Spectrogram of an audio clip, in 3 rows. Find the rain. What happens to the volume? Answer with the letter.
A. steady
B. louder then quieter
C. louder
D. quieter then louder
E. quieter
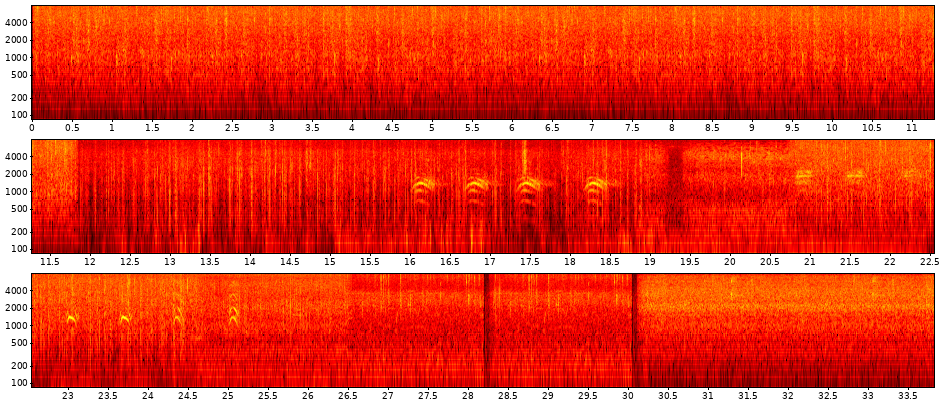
A.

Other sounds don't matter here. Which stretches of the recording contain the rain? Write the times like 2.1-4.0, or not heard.
0.0-33.7.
